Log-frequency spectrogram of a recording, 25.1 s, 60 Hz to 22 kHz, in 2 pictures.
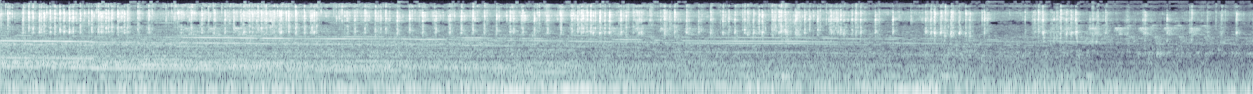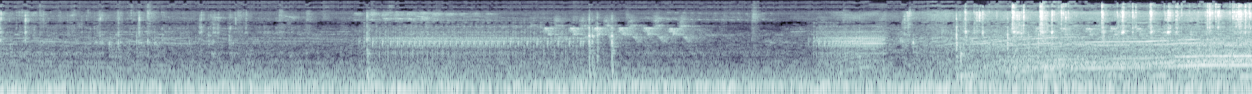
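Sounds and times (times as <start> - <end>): low pump hum: 0.0 - 16.2.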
